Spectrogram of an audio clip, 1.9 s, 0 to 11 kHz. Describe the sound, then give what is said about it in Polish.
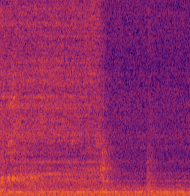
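About 200 ml of water, four-fifths of an ordinary glass, pours steadily for about a second with a soft, hissing splash while cooking, then trails off into a quieter trickle over a low background hum. Nobody speaks. “Teraz, e, tak jak mówiłam wcześniej, 200 ml wody, czyli 4 e, piąte takiej zwykłej, tradycyjnej szklanki”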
